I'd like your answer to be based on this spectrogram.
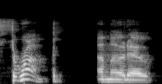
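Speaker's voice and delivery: ordinary delivery, nothing marked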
